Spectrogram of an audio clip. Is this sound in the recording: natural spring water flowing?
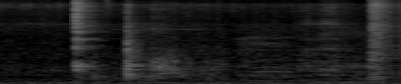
no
